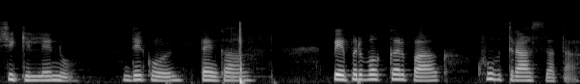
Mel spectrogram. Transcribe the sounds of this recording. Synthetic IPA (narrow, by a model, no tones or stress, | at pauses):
ɕikilːẽnu | d̪ekʰuːnt̪ɛ̃ŋka | pepəɾʋəkːəɾpakʰː | uːbt̪ɾasd͡zat̪a̰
